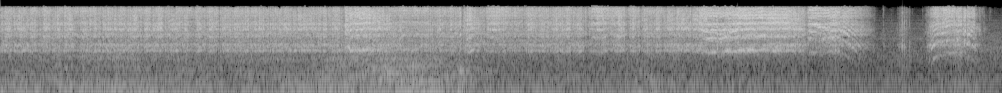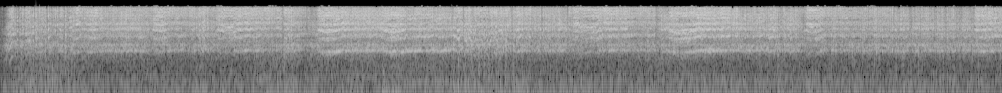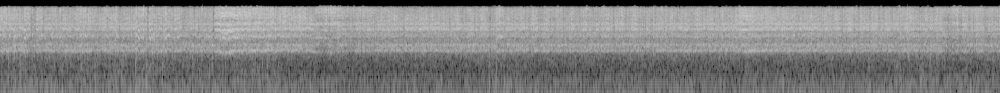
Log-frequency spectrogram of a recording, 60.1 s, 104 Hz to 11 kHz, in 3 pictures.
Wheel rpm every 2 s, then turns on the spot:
230, 230, 230, 230, 230, 230, 230, 220, 150, 60, 150, 230, 230, 220, 220, 220, 230, 230, 230, 230, 230, 230, 230, 230, 230, 230, 230, 230, 230, 230.
none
